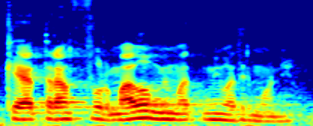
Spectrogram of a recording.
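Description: Fast-talking male interpreter in a reverberant hall. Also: mid-range voice, highs cut off. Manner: fast, close rendering of each phrase. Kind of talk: live sermon interpretation.

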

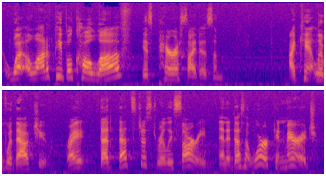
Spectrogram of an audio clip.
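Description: A middle-aged woman teaching a sermon, earnest, quoting scripture and acting out quick asides. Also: a little high, big pitch swings. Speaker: Bible teacher. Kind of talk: sermon talk.

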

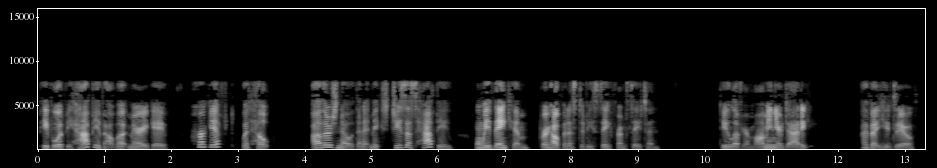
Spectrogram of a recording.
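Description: A woman's voice: medium pitch, a bit bright, no room sound, muffled recording. A woman speaking as a Sunday school teacher, telling stories to small children and guiding them in simple phrases. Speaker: children's Bible lesson host.

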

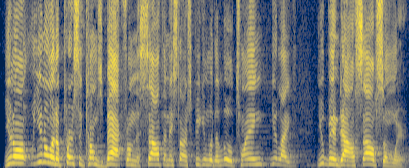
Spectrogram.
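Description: A man preaching a sermon, swinging between loud exclamations and quiet asides and acting out the people he quotes. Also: very high voice, brisk. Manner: acts out quoted voices.

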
